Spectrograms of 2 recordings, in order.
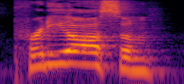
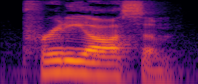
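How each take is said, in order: First: Hyped. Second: Said in the usual way. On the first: Shown as a demonstration.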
